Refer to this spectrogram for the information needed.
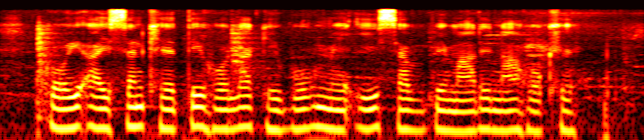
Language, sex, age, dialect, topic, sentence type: Magahi, male, 25-30, Western, agriculture, question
